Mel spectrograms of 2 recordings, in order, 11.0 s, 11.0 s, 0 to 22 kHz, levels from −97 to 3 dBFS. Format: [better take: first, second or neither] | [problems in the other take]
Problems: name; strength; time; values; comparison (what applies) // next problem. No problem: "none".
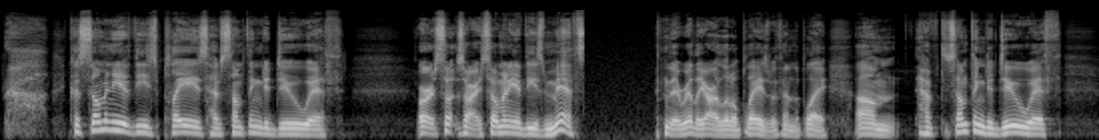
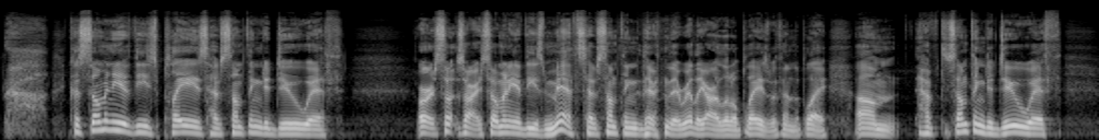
second | audio cutting out; at 6 s for 0.5 s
